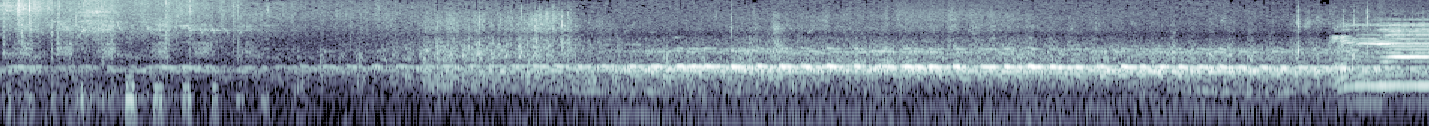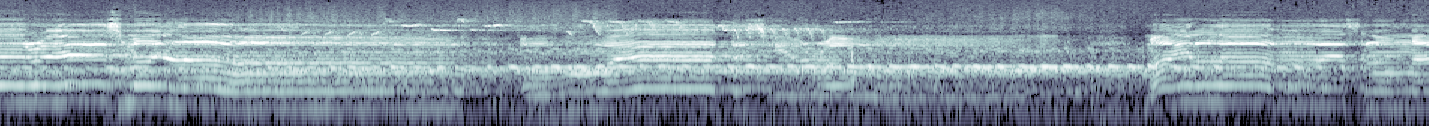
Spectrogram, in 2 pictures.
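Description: Pigeons in flight, their beating wings turning a steady whistling tone into a rapid wavering pulse. Several overlapping pitched tones swell and shift throughout, continuous and fairly loud, with no voices.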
